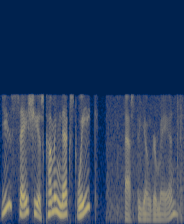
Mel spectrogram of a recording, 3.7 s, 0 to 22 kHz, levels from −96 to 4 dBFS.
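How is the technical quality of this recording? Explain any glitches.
The technical quality of this recording holds up, and there are no glitches to explain.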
